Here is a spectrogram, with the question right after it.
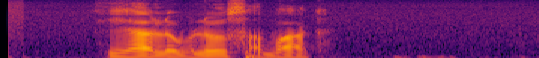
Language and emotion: Russian, neutral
